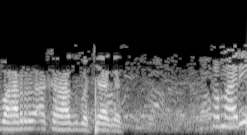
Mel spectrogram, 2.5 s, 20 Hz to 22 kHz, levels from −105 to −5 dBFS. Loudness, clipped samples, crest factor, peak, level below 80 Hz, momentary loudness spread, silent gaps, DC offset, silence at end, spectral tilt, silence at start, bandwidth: -20 LUFS; under 0.1%; 18 dB; -2 dBFS; -68 dBFS; 16 LU; none; under 0.1%; 0 s; -3 dB/octave; 0 s; 5.8 kHz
